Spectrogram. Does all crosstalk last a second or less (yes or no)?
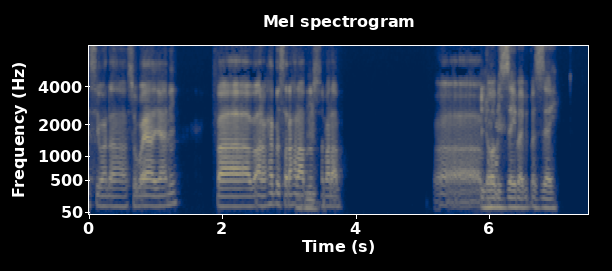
yes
